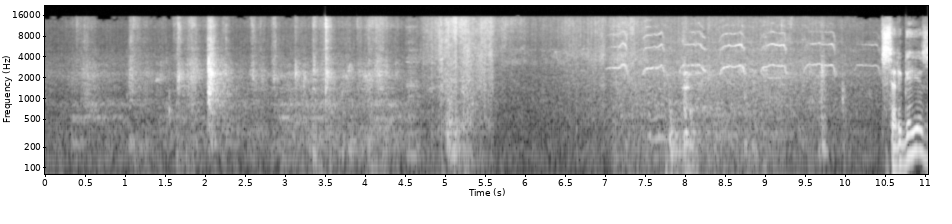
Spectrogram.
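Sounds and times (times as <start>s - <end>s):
falcon chicks calling: 6.3s - 11.0s.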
